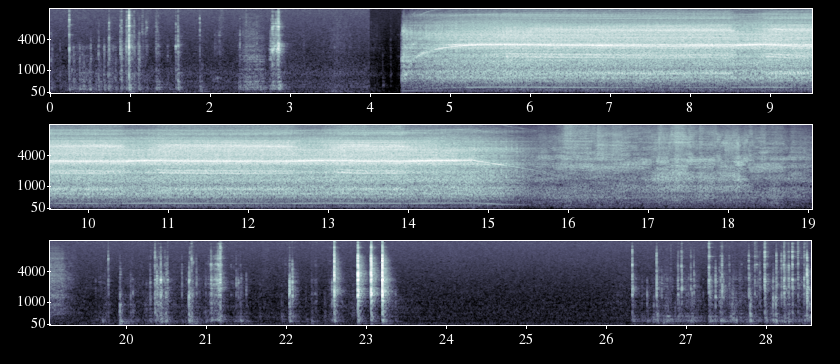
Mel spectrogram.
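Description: Homemade drill press running with a Forstner bit boring into a small hardwood block: a steady motor whine that dips briefly a few times as the bit bites, then winds down about fifteen seconds in. Before and after, clicks and knocks of the wooden block and vise being handled.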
